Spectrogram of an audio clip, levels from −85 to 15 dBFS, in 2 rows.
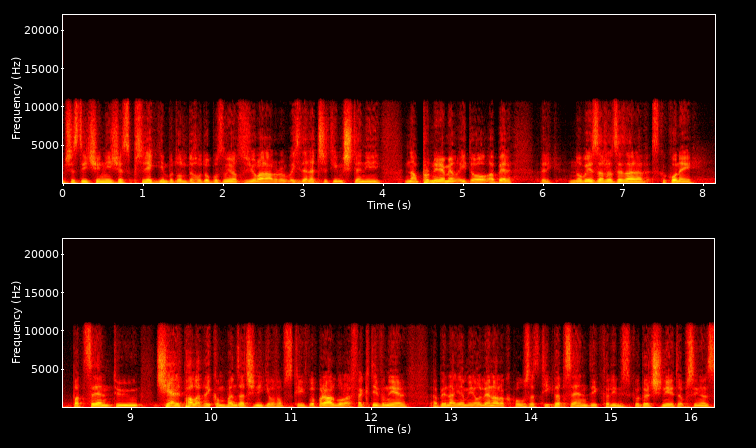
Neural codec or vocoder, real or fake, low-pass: codec, 16 kHz in and 24 kHz out, 0.4 kbps, LongCat-Audio-Codec, fine tuned four codebook decoder; fake; 10.8 kHz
